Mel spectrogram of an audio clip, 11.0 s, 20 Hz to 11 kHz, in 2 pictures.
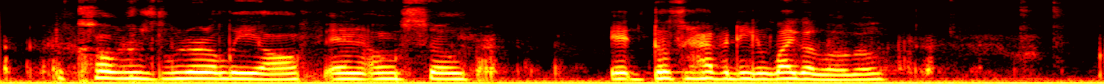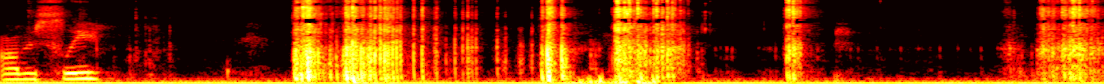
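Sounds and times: plastic crunching and scraping: 0:07.0 - 0:09.7, 0:10.4 - 0:11.0.

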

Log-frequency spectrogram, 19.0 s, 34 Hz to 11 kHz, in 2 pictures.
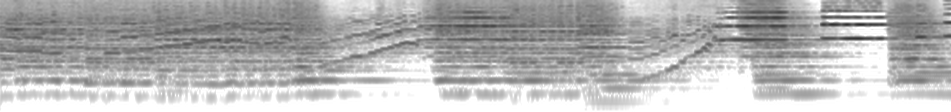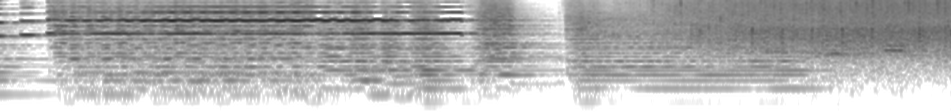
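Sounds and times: solo clarinet: 0:00.0 - 0:14.6
string orchestra: 0:00.0 - 0:18.5.

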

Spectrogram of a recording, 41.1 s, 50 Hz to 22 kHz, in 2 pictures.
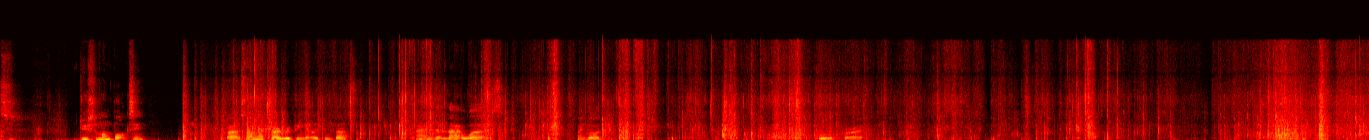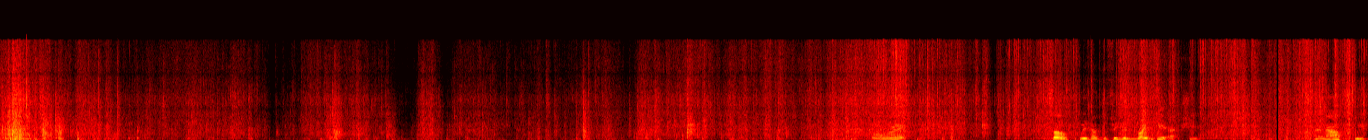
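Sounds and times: paper and plastic crinkling: 0:02.7 - 0:41.0.

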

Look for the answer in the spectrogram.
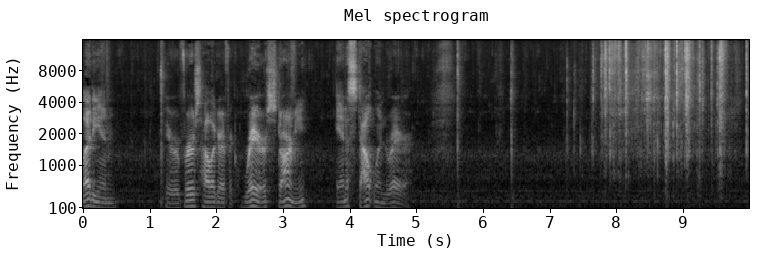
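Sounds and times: foil wrapper crinkling: 0:07.2 - 0:10.0.

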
